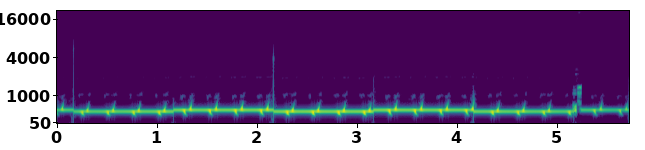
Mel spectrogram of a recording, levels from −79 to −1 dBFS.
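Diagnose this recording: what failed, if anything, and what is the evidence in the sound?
The codec stage failed: a corrupt frame was decoded, with damaged bits in a few consecutive compressed frames played as if valid. Between 5.17 and 5.25 s, misread gains and codes place energy at wrong frequencies, producing a chirp, squeak, blip or burst of noise whose error peaks around -5 dBFS.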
